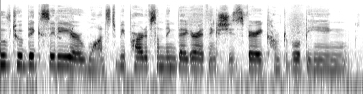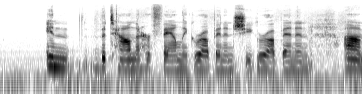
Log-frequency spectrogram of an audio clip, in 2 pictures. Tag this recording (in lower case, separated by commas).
speech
